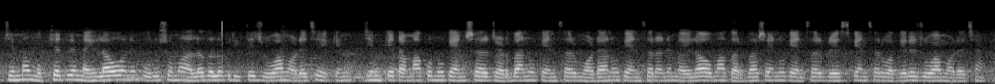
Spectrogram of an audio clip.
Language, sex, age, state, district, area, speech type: Gujarati, female, 18-30, Gujarat, Ahmedabad, urban, spontaneous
